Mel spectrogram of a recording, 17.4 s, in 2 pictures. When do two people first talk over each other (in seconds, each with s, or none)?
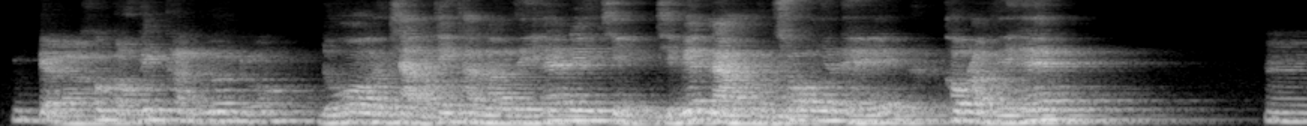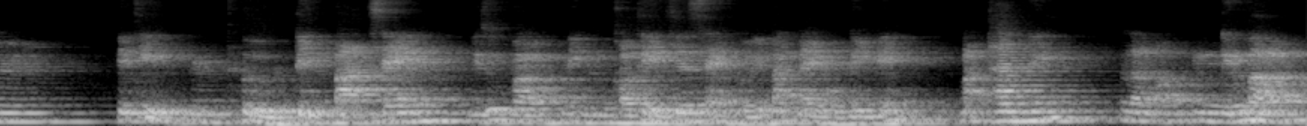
none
